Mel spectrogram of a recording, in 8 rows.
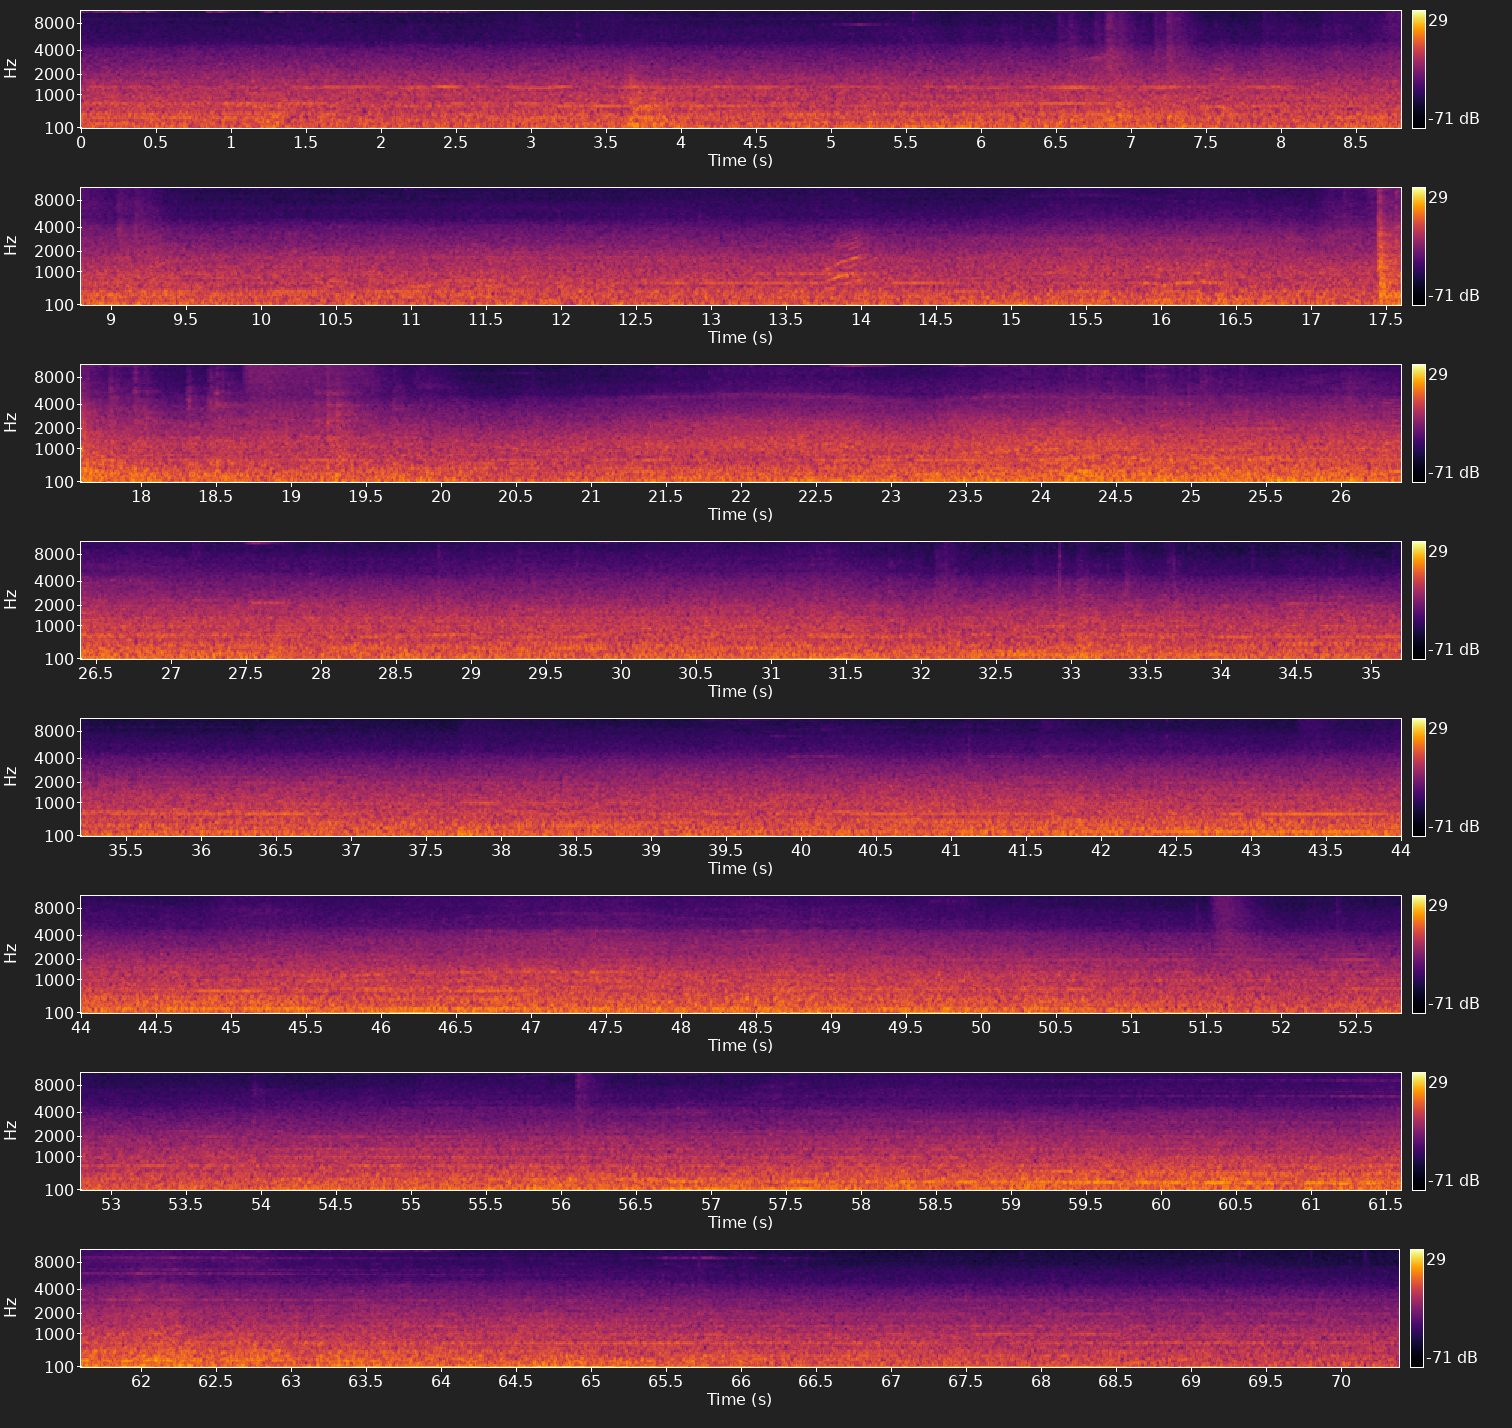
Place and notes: W 30th St, New York, NY, USA - Mega Construction Site 2
Until not too long ago, this part of Manhattan was a mega construction site
27 March, 14:32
